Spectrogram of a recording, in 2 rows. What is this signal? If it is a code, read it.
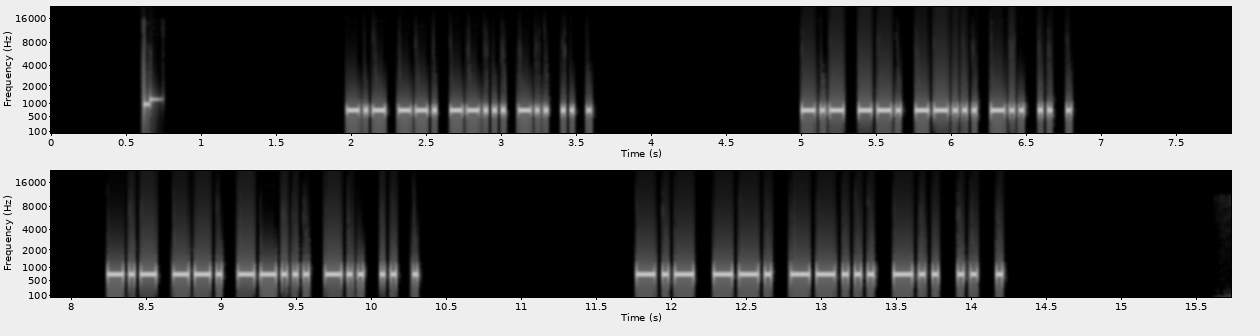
Morse code, heard as a keyed tone, about 37 wpm, 700 Hz. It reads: KG7DIE KG7DIE KG7DIE KG7DIE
